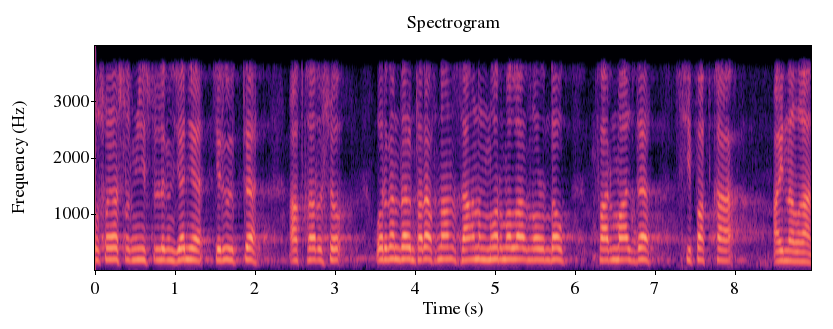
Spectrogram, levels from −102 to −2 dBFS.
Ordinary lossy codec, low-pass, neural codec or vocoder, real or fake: none; 3.6 kHz; codec, 16 kHz, 4 kbps, FunCodec, trained on LibriTTS, 50 frames a second; fake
